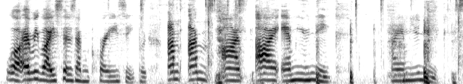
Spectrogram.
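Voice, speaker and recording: A woman speaks at a fairly high pitch with an American accent. Her pace is moderate and her pitch variation ordinary, with noticeable background noise. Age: 80s+. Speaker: retired family elder. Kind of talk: interview. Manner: halting, repeats words.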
